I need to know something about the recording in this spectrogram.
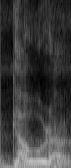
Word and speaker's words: Gaura: Brenda Gora Gora this sound au is pronounced something like the sound in how h o w how Dora Dora then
